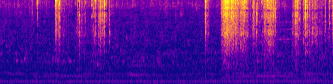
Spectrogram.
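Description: Plastic gel pens clicking and rattling against one another as a hand stirs through a loose pile of them: a few light clicks at first, then a denser clatter a little past halfway.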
